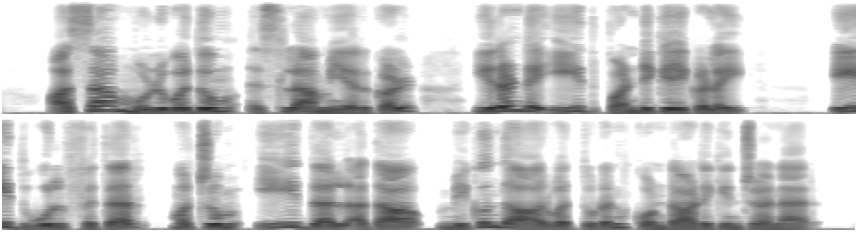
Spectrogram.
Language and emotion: Tamil, neutral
